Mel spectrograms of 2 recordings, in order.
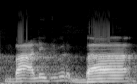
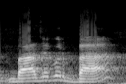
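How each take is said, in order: First: Final "বা" lengthened, slow and even; drawn-out final "বা". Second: Said in the usual way. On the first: Shown as a demonstration. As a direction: stretch the last "বা" to a long held aa. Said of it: "টেনে পড়ব". (শেষের "বা" টেনে পড়া) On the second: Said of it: "আমরা আগে পড়েছিলাম".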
